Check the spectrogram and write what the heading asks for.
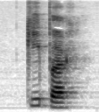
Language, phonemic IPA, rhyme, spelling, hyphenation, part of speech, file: Dutch, /kipər/, -ipər, keeper, kee‧per, noun, Nl-keeper.ogg
- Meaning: keeper, goalie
